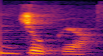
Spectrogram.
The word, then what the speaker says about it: Jok: dari Honja dan Jok Jadi bacanya meskipun J-O-K bacanya JUK pake U bukan pake O Honja (혼자) artinya adalah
